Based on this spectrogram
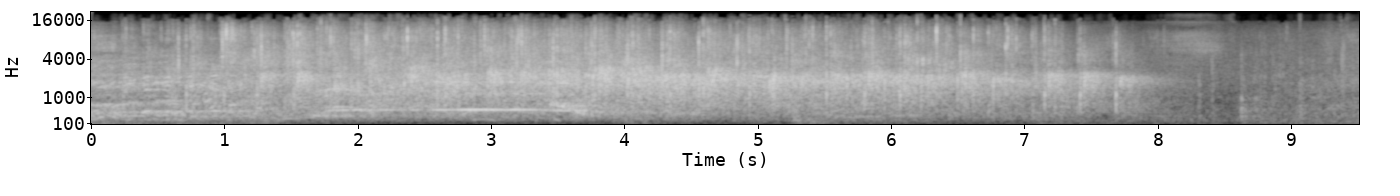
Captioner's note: applause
